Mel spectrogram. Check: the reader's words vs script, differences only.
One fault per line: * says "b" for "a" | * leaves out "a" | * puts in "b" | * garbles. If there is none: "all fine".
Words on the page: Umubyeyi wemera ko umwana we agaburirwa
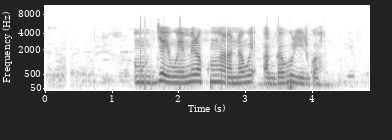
all fine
